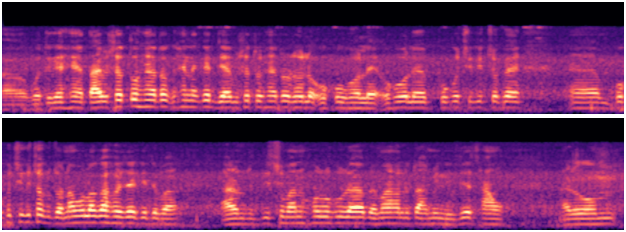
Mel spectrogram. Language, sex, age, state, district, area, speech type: Assamese, male, 30-45, Assam, Darrang, rural, spontaneous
